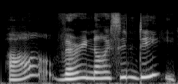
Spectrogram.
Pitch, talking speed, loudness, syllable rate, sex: 300 Hz, 135 wpm, -17 LUFS, 3.8 syllables/s, female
